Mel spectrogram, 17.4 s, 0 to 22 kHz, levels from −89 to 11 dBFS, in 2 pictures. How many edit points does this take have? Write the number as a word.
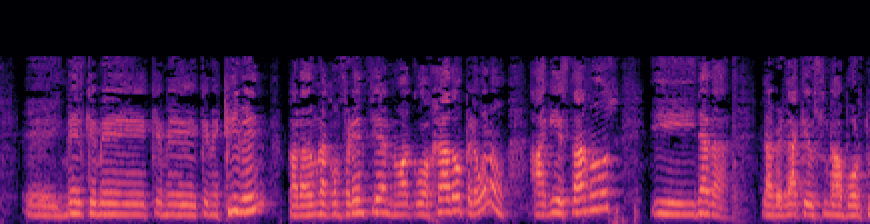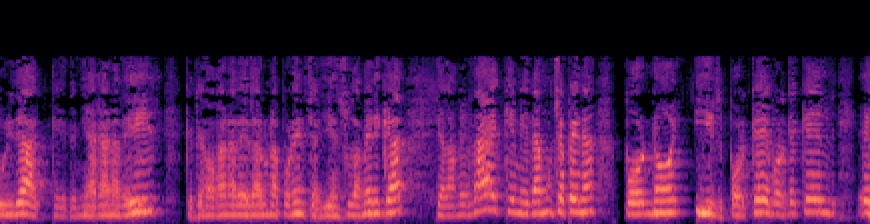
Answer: two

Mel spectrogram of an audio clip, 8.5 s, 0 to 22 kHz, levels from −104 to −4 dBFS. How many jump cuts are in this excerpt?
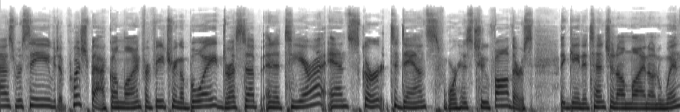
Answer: one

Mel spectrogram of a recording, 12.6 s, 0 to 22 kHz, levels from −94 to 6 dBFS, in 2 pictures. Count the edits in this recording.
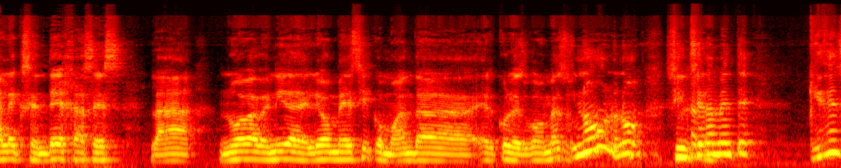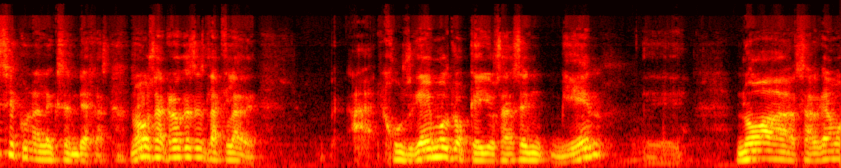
two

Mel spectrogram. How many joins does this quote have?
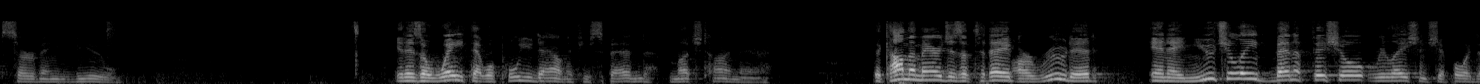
two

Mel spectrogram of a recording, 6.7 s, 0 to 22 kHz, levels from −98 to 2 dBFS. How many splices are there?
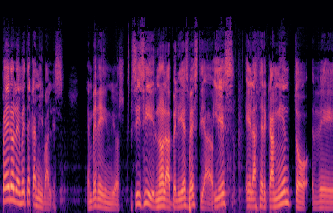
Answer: two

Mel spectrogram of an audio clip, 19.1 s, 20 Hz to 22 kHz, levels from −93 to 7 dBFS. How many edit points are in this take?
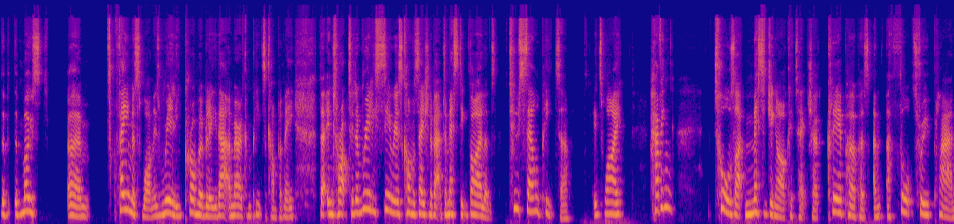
zero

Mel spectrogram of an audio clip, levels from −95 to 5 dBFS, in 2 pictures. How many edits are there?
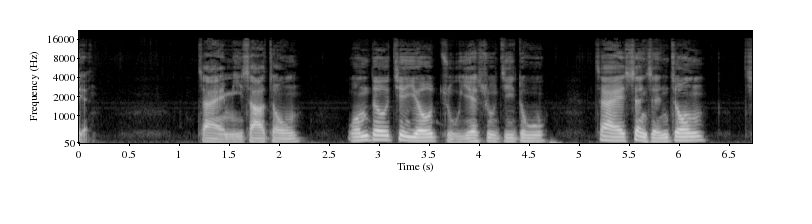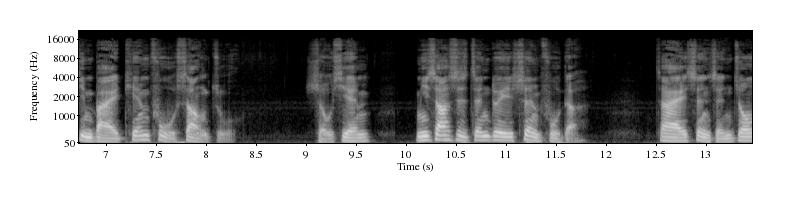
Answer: zero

